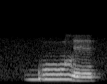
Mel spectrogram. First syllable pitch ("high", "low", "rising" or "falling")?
high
